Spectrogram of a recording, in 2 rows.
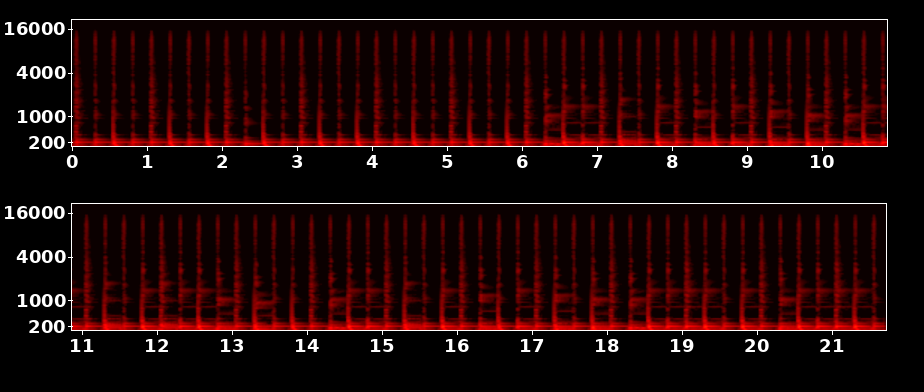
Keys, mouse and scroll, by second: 0.7 shift+middle click, 0.8 scroll, 1.3 shift+middle click, 1.5 shift+scroll, 2.5 Tab, 3.1 click, 3.4 Tab, 3.8 click, 4.0 click, 4.3 Tab, 4.9 click, 6.8 r, 8.7 click, 9.2 g, 10.1 y, 11.1 click, 13.3 middle click, 14.0 middle click, 15.0 r, 16.6 click, 17.2 3, 17.6 Tab, 18.0 click, 18.5-19.1 scroll, 19.3-19.9 shift+scroll, 20.2 shift+middle click, 20.3 shift+middle click.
